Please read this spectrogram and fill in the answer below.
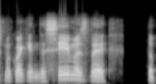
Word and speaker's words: McGuigan: And also joining us, we have Barry McGuan. Mcwigan.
